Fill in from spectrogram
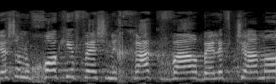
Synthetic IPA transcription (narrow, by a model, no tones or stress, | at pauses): jeʃlanuχo̞kjafeʃeneχkakvaʁbeeleft͡ʃamo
